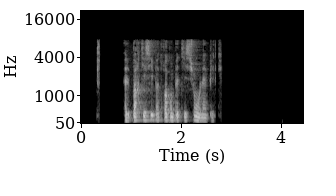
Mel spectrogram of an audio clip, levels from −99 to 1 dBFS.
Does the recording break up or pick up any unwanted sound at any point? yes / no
no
